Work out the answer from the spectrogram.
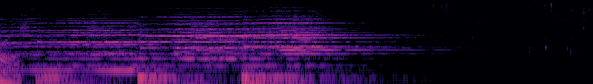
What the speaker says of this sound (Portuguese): O rio Ovil é o principal curso de água que nasce na Aboboreira.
